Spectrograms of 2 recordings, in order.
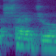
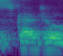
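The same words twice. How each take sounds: First: The word has an English pronunciation. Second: The word has an American pronunciation. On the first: "schedule would be the English pronunciation" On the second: "schedule would be the American pronunciation"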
